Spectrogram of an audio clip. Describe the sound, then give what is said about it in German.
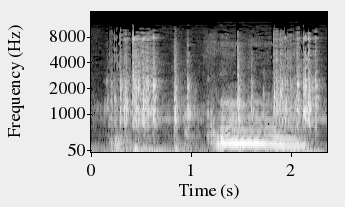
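A short burst of computer keyboard typing while filling in a table, a few quick clicky keystrokes, followed by a drawn-out voiced sound from a person with light tapping continuing underneath. “Ich fülle mal eben hier eine Tabelle aus. Klick, klack, klack.”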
